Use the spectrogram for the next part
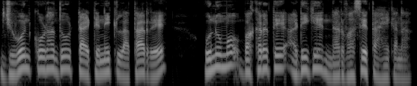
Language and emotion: Santali, fearful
